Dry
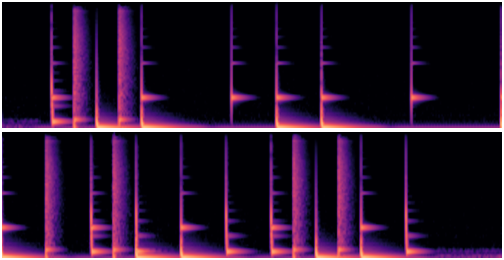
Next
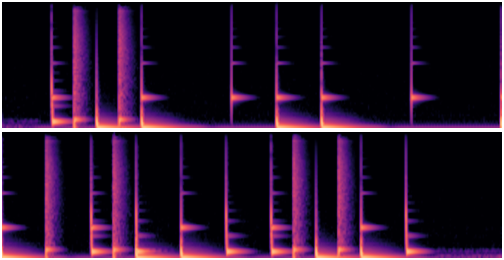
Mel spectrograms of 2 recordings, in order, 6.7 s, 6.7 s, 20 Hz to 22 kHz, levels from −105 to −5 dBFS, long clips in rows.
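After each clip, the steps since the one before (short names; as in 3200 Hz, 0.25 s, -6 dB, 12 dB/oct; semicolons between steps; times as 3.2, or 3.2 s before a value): dynamic EQ 250 Hz, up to +6 dB, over -44 dBFS, Q 1.1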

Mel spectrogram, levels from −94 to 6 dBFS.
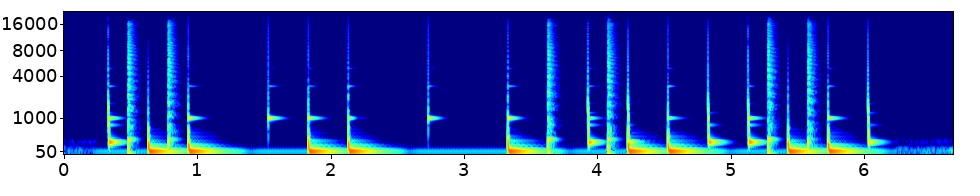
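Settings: cascading flanger falling 0.61 Hz; gain +3.5 dB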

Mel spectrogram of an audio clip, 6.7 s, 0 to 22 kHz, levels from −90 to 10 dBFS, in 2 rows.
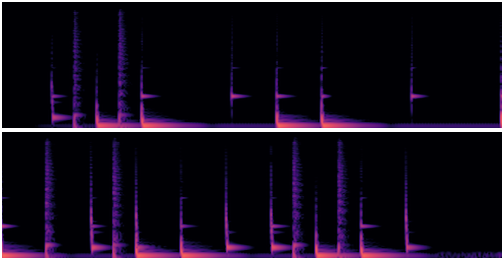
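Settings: opening faded in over 1.01 s; gain -9 dB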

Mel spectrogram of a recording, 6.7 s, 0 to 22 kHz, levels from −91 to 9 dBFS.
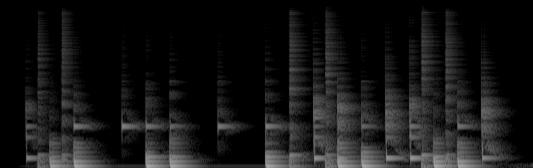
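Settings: spectral trails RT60 0.61 s; gain -2.5 dB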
